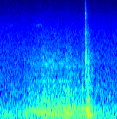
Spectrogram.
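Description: A kitchen drawer in a pole-barn home converted to a house slides open or shut once, a short close scrape and knock rising above a steady low room hum, with no talking.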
